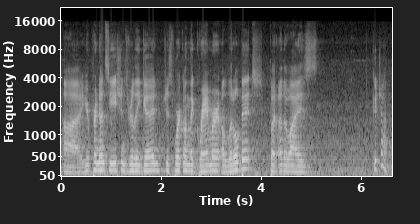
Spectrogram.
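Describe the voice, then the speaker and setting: A man's voice: fairly high pitch, normal speed, a little hiss or hum. A man judging as an English coach, giving reassuring feedback to a nervous contestant. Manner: reassuring, encouraging. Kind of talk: spoken feedback.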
